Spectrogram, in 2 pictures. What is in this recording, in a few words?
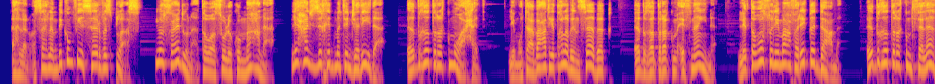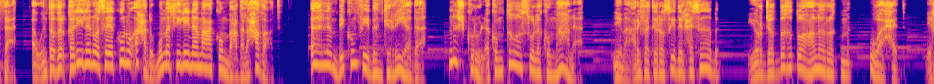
ivr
